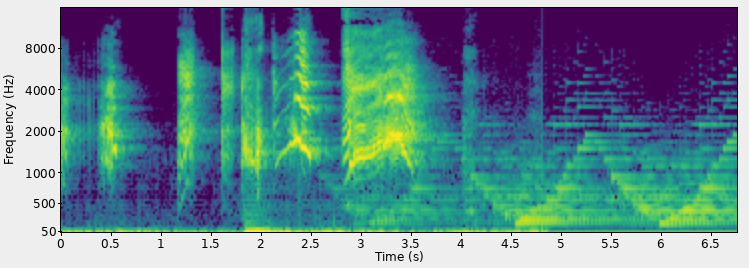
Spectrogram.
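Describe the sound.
A child imitates a dolphin's call with a string of short, high-pitched squeaks and chirps, then a loud shrill squeal, ending in a wavering tone that slides up and down in pitch.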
